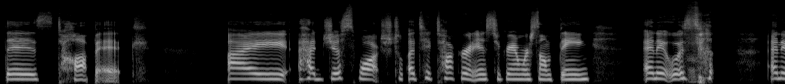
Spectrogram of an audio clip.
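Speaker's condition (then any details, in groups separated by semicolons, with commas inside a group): No condition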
